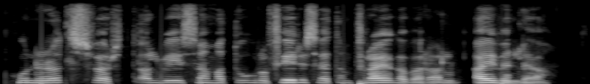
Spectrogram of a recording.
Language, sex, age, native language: Icelandic, female, 50-59, Icelandic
